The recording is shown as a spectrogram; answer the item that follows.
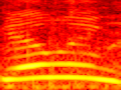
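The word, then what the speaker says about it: Jelling: Dad, it's yelling, Dad. – What do you mean? It's gelling. It's pronounced... It's got a J on it. – But that's not normal. You say Y for Germanic languages.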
